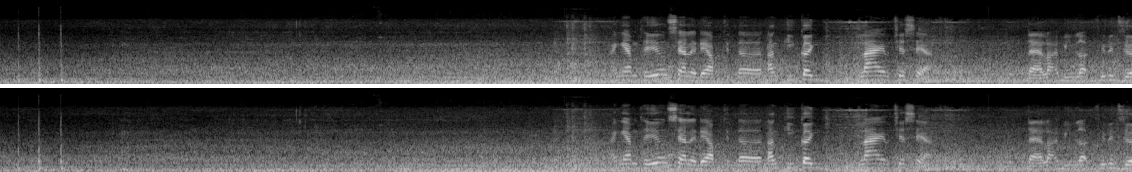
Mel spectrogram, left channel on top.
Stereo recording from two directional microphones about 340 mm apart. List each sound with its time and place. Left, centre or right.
5.7 s mechanisms: centre
6.1 s speech: centre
